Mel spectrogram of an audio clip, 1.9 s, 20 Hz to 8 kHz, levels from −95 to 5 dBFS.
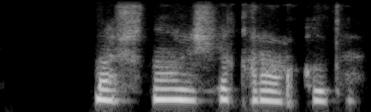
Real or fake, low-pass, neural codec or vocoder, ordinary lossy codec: fake; 7.2 kHz; vocoder, 44.1 kHz, 128 mel bands, Pupu-Vocoder; Opus, 24 kbps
